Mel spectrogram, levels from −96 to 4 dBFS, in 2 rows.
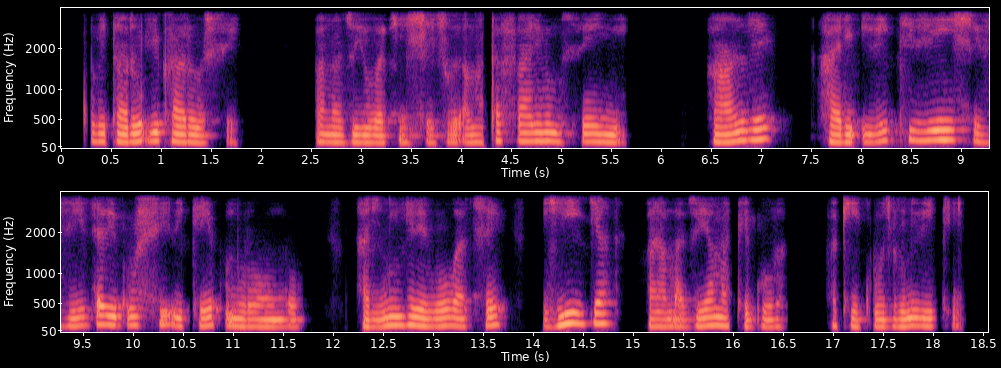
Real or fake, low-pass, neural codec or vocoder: fake; 3.6 kHz; codec, 44.1 kHz, 2.6 kbps, DAC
